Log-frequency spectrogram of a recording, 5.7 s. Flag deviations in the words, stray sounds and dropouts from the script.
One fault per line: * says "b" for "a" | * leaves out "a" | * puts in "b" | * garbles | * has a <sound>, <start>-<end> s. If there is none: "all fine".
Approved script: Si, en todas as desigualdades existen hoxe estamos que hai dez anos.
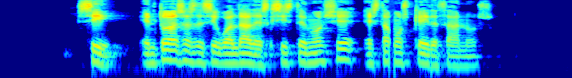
* has a dropout, 3.9-4.0 s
